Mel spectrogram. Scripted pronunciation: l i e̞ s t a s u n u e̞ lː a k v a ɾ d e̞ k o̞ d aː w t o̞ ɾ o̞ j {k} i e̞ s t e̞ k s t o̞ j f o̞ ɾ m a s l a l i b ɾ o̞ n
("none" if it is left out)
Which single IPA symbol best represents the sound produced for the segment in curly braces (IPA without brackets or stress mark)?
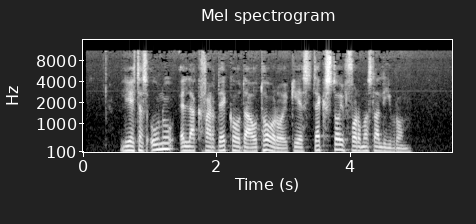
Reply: k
